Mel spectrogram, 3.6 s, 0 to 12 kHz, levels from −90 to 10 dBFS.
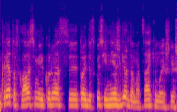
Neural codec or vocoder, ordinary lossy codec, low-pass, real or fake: none; Opus, 64 kbps; 10.8 kHz; real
